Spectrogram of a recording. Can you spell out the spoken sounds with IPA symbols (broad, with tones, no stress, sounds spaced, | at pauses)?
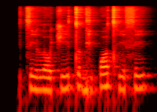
t͡s i˨ l o˨ t͡ʃ i˨˦ t ʊ˨ ɡ i˨ p ɔ˦ tʰ i˨ s i˦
